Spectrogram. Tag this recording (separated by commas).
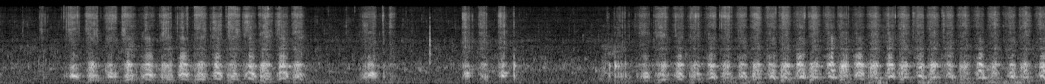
Liquid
